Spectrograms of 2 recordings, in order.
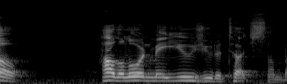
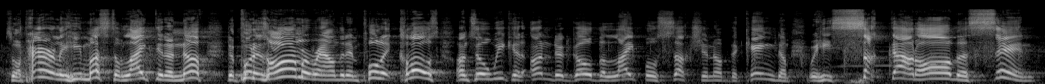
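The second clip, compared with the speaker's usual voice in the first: higher, louder preacher's climb; full-force preaching; 8 semitones higher, 7 dB louder than usual. Acted. Preacher driving the point home to the congregation, fervent. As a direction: lift it to the rafters.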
